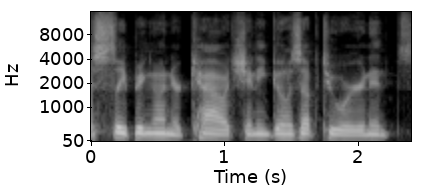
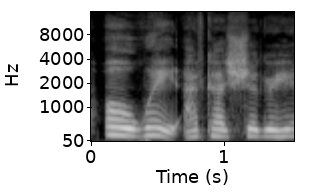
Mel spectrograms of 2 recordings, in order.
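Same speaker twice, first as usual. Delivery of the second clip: higher, hurried-in stopping voice; lightly acted "hold on", pitched up; mock sudden interruption; 5 semitones higher than usual. Retelling him stalling the cops, mock interruption.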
